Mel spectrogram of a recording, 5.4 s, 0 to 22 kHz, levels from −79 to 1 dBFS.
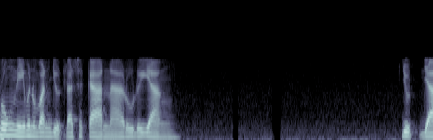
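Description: From 2.38 to 3.53 s there are repeated stalls, a stutter: packets kept arriving late, so the jitter buffer ran dry eleven times, each gap papered over by stretching the last sound, the longest about 117 ms. Nothing's lost, but it drags. Then from 4.33 to 4.78 s comes a jitter buffer slow-down: the buffer repeated pitch periods to build reserve, adding 44 ms, so the speech runs at 91% speed, same pitch, slightly drawn out. All of it sits on a band cut off at 4 kHz, which fits G.711 on a call path.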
